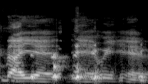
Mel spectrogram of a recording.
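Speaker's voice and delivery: laughing loudly through the words. Real, not acted. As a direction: laugh while agreeing. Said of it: "don't agree with that".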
